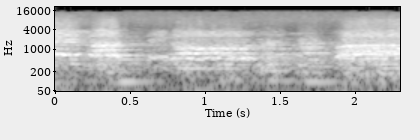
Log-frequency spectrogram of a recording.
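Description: Large choir singing, loud and sustained, swelling to a fuller held chord near the end.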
